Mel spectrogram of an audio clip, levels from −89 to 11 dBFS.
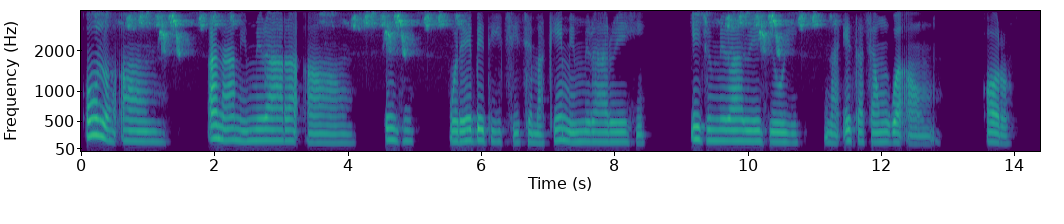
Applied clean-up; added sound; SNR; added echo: neural mask model RNNoise.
